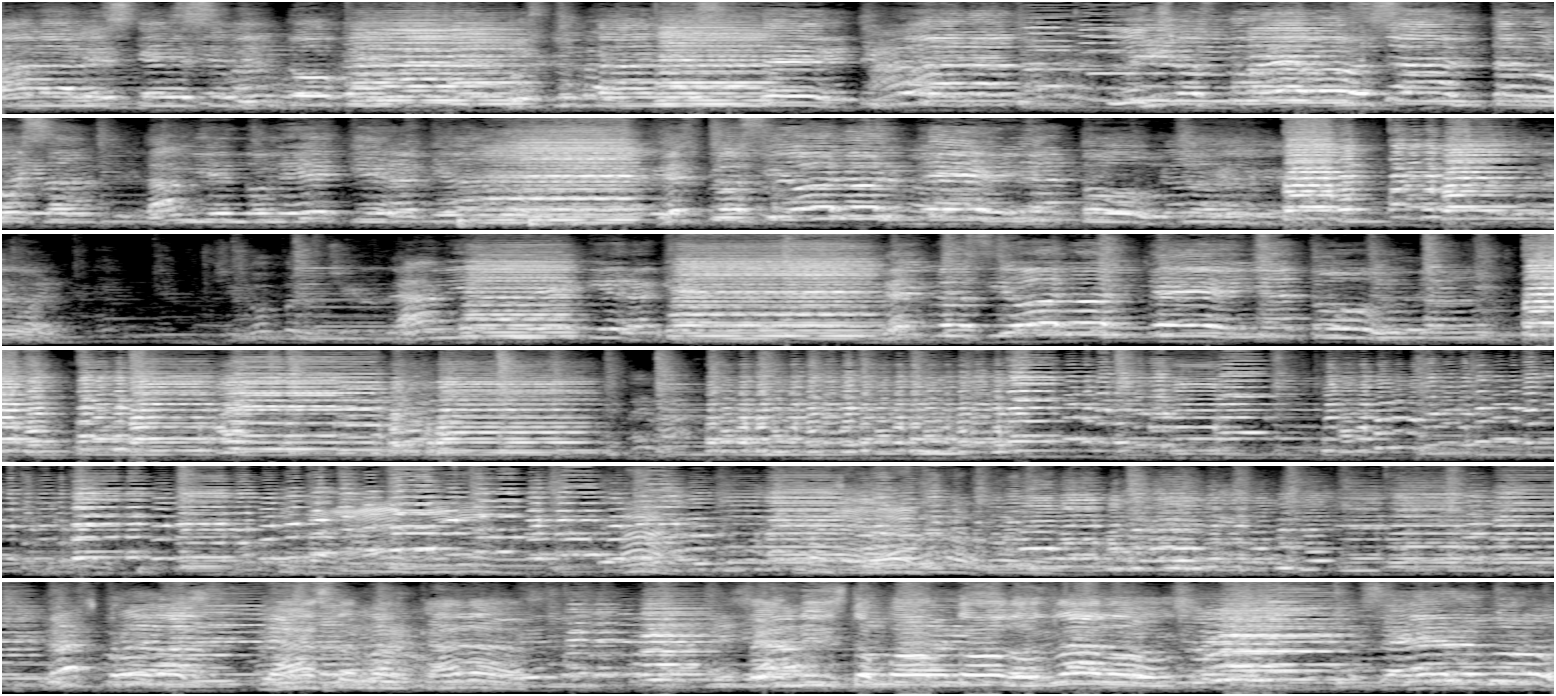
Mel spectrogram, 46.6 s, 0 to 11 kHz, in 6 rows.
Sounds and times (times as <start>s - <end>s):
Music: 0.0s - 46.5s.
